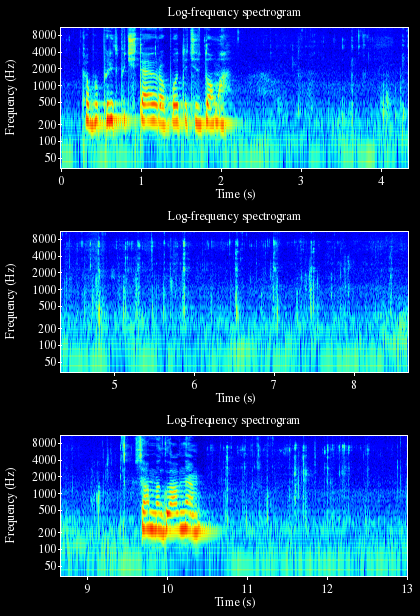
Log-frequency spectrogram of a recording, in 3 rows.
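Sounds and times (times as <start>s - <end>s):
wet chewing clicks and smacks: 2.2s - 9.6s, 10.5s - 13.0s.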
